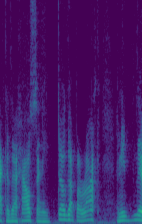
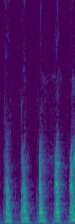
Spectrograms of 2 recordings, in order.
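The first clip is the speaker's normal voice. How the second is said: louder, rumbling imitated hoofbeats; thundering hoofbeats; 6 dB louder than usual. Narrator imitating knights' horses thundering past. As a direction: drum out galloping horses with your voice. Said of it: "they heard a thundering brum".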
